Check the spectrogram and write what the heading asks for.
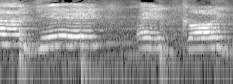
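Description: A little girl singing a children's song in a high child's voice, with held, wavering notes and a short break about a second in.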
